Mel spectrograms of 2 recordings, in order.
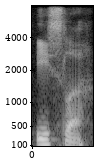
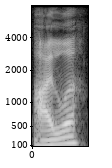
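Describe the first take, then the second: First: It does not sound like 'island' at the start. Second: It sounds like 'island' without the final 'nd'. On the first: "other people pronounce it Isla" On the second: "like island, but without the N D"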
